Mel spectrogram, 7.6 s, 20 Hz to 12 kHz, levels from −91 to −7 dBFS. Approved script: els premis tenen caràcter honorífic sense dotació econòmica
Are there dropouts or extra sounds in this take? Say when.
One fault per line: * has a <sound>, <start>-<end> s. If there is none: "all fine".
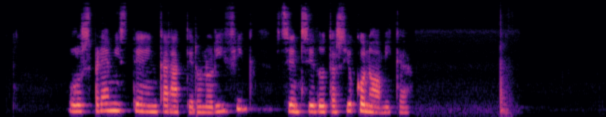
* has a thud, 6.2-6.4 s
